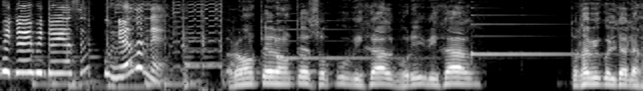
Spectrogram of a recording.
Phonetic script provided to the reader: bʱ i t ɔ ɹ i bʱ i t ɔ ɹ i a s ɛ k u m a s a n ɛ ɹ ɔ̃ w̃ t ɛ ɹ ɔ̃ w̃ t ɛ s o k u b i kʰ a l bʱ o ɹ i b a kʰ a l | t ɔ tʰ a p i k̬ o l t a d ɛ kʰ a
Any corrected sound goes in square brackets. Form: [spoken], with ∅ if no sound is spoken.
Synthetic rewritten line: bʱ i t ɔ ɹ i bʱ i t ɔ ɹ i a s ɛ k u [n] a [z] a n ɛ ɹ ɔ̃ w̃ t ɛ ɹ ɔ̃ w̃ t ɛ s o k u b i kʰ a l bʱ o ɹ i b [i] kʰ a l | t ɔ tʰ a p i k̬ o l t a d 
